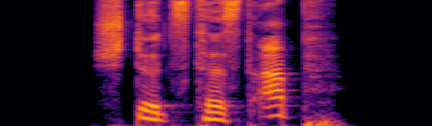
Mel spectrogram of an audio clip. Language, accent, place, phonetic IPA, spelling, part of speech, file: German, Germany, Berlin, [ˌʃtʏt͡stəst ˈap], stütztest ab, verb, De-stütztest ab.ogg
- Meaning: inflection of abstützen: 1. second-person singular preterite 2. second-person singular subjunctive II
